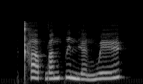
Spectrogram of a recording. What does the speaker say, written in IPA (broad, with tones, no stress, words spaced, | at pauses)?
kʰä˥˩fwa˥npi˥˩n̪jɛ˨˩ n̪we˧˥ɪ̯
